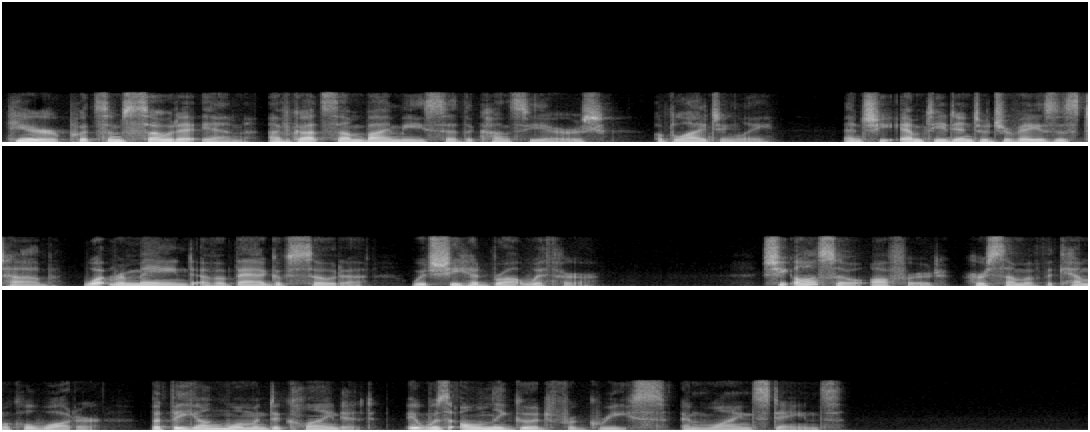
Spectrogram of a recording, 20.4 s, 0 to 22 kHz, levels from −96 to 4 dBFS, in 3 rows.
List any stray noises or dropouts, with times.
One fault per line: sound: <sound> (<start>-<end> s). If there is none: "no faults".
no faults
